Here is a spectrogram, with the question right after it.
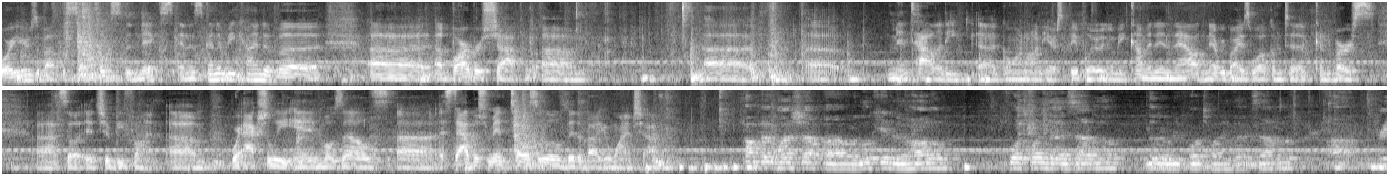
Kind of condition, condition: setting, busy venue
